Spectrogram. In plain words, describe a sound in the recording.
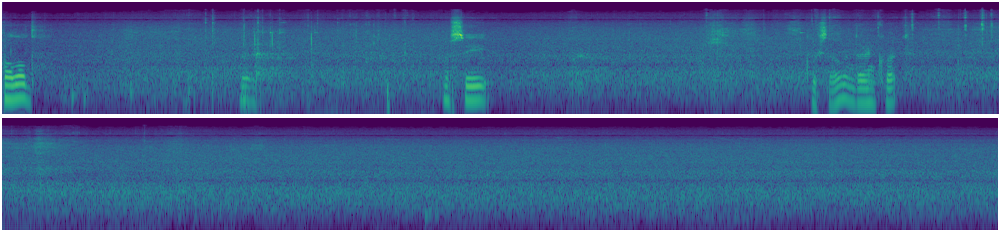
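A river flows steadily close by.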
